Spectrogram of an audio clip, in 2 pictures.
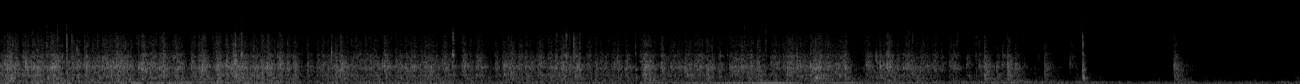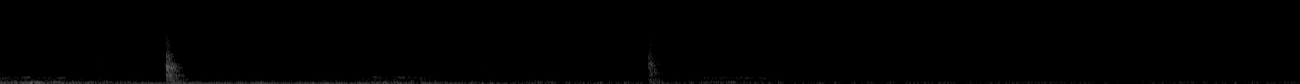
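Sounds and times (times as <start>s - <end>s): steady rain falling: 0.0s - 10.6s
raindrops ticking on hard surface: 0.0s - 10.9s.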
